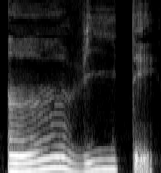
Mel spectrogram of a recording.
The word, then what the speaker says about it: inviter: Inviter. Okay, I-N together, nasal, inviter, inviter.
